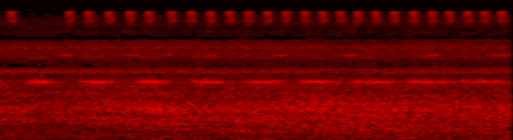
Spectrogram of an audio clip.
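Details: Evening crickets outdoors near a deck, short pulsed chirps repeating quickly, about three per second, with a fainter higher pulsing layer above and a constant low rumble of background noise.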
